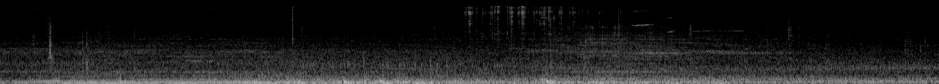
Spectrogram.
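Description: Car engine and road noise heard from inside the cabin as the car pulls away and drives over a railroad crossing, the rumble rising just after the start, with a few sharp knocks and light rattling along the way.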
